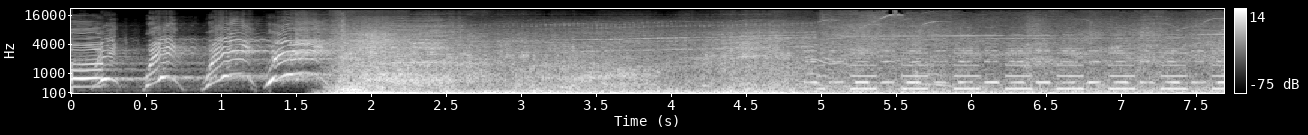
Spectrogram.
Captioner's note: alarm blaring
